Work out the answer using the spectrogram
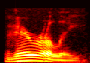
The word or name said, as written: verily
